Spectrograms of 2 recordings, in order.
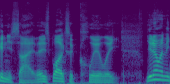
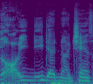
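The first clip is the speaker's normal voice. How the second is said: higher-pitched arguing footy fan; imitated protest; 8 semitones higher than usual. Rival fan arguing back over the free kick, mock protesting. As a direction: mimic a fan disputing the call.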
